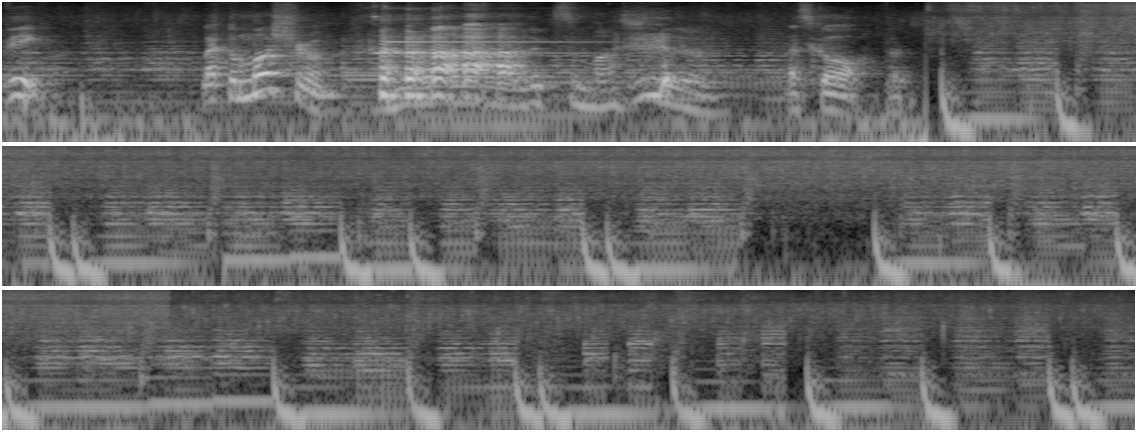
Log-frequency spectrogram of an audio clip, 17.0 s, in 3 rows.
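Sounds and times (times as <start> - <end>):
food sizzling in butter: 4.6 - 17.0.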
